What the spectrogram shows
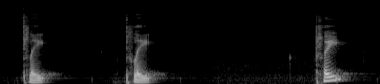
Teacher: there's a t at the end and it's a stop T you have to stop the air with your tongue up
